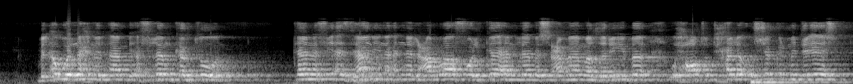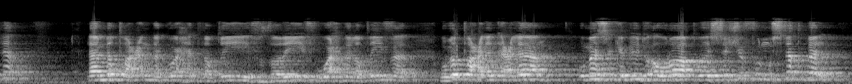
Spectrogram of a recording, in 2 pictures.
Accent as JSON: {"language": "Arabic", "region": "North Governorate", "country": "Lebanon", "tie": "born or raised there", "said": "لما كنا شباب في ريعان شبابنا كنا نجد أن بلدتنا متميزة عن بلدات مجاورة من مناطق الكورة، لأن فيها اختلاط بما يسمى العيش المشترك."}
